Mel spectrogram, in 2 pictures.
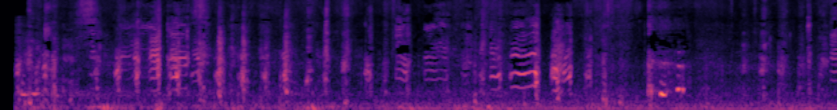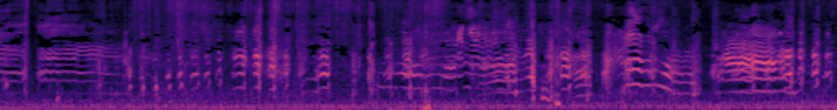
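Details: Foxes asking to be petted give rapid, breathy cackles in bursts, a chattering sound likened to laughter.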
